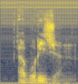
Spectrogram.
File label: "aborigen", Catalan; (m / f) aborigine; aboriginal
